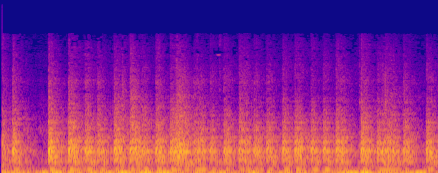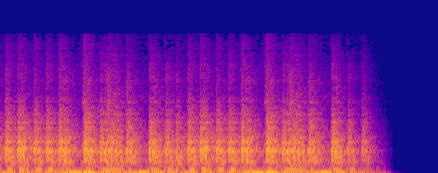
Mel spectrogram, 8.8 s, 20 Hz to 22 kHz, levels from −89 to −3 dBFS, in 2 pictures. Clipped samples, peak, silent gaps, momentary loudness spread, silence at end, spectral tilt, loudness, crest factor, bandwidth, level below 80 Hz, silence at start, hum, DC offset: under 0.1%; -6 dBFS; none; 4 LU; 0.55 s; -7 dB/octave; -23 LUFS; 14 dB; 10 kHz; -30 dBFS; 0 s; none; under 0.1%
